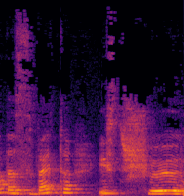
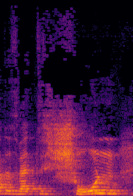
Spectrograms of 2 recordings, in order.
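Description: First: "schön" with a rounded, fronted ö, drawn out; slow model phrase, clear umlaut in "schön"; correct pronunciation. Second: "schon" with a plain back o, no umlaut; mispronunciation. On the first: Teacher models the sentence for students, correct ö in "schön". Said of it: "Em vez de você falar". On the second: Teacher mimics a learner's error, saying "schon" with plain o. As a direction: flatten the ö so it becomes "schon". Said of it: "você fala". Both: Shown as a demonstration.

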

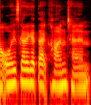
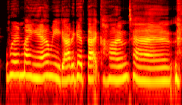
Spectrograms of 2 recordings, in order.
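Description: First: Said in the usual way. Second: Imitating castmates. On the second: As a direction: parody their content catchphrase, pitched up and slowing. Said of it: "Like, they even said that".

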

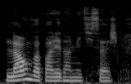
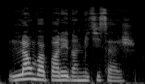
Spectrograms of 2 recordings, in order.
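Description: No difference in how they are said.

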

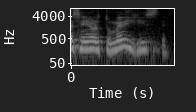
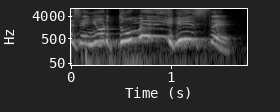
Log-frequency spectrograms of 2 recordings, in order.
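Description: First: Quiet reproach. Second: High, slow plea with a laugh in it; Moses pleading. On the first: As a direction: say it under your breath to God. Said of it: "qué difícil es decirle". (reproche en voz baja) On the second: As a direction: plead with God, half laughing. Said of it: "Moisés le dice". (Moisés suplicando agudo y lento, riendo) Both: Acted.

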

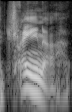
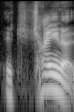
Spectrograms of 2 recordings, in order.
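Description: First: Mild Trump China, lightly imitated; a hint of Trump saying China; half-hearted Trump voice; Trump impression. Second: Said in the usual way. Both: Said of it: "or as Trump would say".

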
